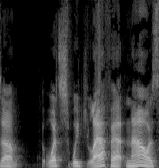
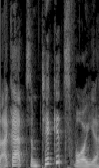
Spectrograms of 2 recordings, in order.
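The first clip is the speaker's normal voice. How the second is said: put-on chummy, buddy-like voice in a Massachusetts accent; 2 semitones higher than usual. Retelling what a football player told a police officer: Bill Quinlan's Massachusetts accent. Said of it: "he talked with that Massachusetts accent".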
